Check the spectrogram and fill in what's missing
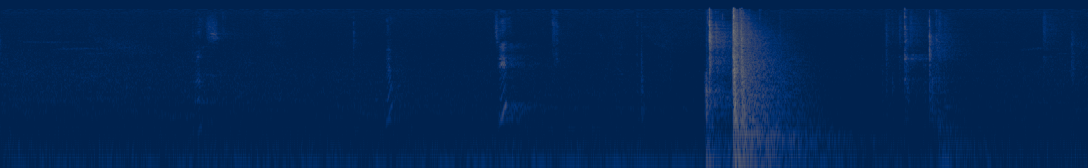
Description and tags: (E)Recording of a door being closed inside a classroom
(S)Grabación de una puerta siendo cerrada.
